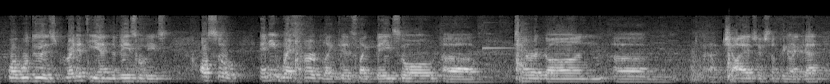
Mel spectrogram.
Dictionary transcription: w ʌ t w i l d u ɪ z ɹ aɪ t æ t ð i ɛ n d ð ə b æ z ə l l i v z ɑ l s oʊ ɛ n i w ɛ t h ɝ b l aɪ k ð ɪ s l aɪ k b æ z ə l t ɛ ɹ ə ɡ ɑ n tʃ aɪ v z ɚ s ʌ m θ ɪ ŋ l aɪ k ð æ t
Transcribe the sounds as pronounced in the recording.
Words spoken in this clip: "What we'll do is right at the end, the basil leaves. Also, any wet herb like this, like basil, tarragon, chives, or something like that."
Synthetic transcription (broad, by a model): w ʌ t w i l d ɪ ɪ z ɹ aɪ t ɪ t ð i ɛ n d ð ə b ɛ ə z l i z ɑ l s oʊ ɛ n i w ɛ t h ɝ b l aɪ k ð ɪ s l aɪ k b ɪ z ə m t ɛ ɹ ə ɡ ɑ n tʃ aɪ z ɚ s ʌ m θ ɪ ŋ l aɪ k ð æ t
